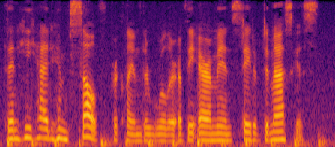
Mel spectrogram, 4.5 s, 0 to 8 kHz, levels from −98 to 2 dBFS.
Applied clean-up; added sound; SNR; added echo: none; Run; 12 dB; none.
